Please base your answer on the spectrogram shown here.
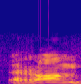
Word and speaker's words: wrong: Next आएंगे आप रॉन्ग, रॉन्ग WRONG, आर के पहले डब्लू है, इसलिए जो हम डब्लू का प्रोनाउंसिएशन नहीं करेंगे, रॉन्ग बोलेंगे। रिस्ट, WRIST, रिस्ट मीन्स कलाई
